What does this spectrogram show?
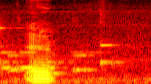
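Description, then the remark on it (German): A telephone rings: one short, bright electronic burst, then a couple of fainter tones trailing off. “Ja, das klingelt.”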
